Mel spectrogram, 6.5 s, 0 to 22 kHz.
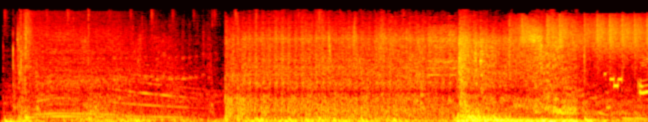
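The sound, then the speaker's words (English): Gunfire in a shootout from the film Kung Fury: loud, dense bursts of rapid automatic fire run almost without a break, turning heavier after the first couple of seconds and louder again near the end. “We have an ongoing shootout at 24th and Northwest Street.”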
